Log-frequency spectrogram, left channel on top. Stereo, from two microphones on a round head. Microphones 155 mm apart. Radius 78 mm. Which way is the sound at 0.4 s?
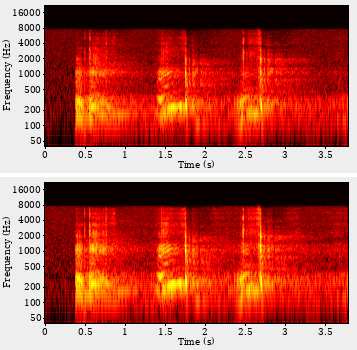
30° right (ahead or behind).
